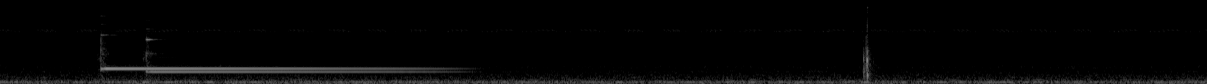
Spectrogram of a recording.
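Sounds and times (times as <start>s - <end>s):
two-note doorbell chime: 1.0s - 4.8s.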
